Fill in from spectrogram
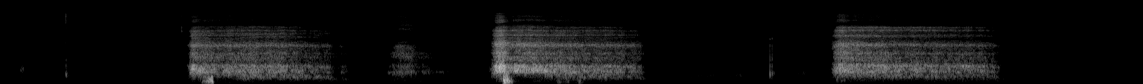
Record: {
  "exhalation_length": "11.4 s",
  "exhalation_amplitude": 12202,
  "exhalation_signal_mean_std_ratio": 0.42,
  "survey_phase": "beta (2021-08-13 to 2022-03-07)",
  "age": "18-44",
  "gender": "Male",
  "wearing_mask": "No",
  "symptom_runny_or_blocked_nose": true,
  "symptom_loss_of_taste": true,
  "symptom_other": true,
  "smoker_status": "Never smoked",
  "respiratory_condition_asthma": false,
  "respiratory_condition_other": false,
  "recruitment_source": "Test and Trace",
  "submission_delay": "1 day",
  "covid_test_result": "Positive",
  "covid_test_method": "RT-qPCR",
  "covid_ct_value": 18.9,
  "covid_ct_gene": "ORF1ab gene"
}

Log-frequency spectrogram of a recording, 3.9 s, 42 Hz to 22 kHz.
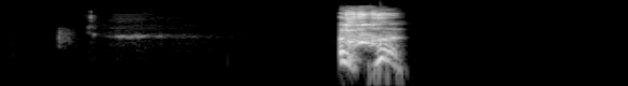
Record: {
  "cough_length": "3.9 s",
  "cough_amplitude": 30238,
  "cough_signal_mean_std_ratio": 0.23,
  "survey_phase": "beta (2021-08-13 to 2022-03-07)",
  "age": "18-44",
  "gender": "Male",
  "wearing_mask": "No",
  "symptom_fever_high_temperature": true,
  "symptom_onset": "4 days",
  "smoker_status": "Never smoked",
  "respiratory_condition_asthma": false,
  "respiratory_condition_other": false,
  "recruitment_source": "Test and Trace",
  "submission_delay": "3 days",
  "covid_test_result": "Negative",
  "covid_test_method": "RT-qPCR"
}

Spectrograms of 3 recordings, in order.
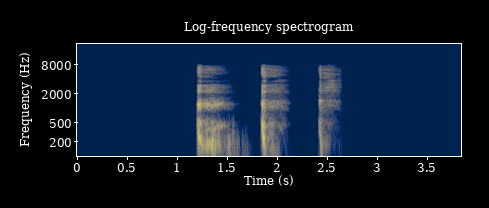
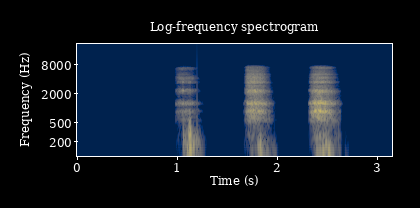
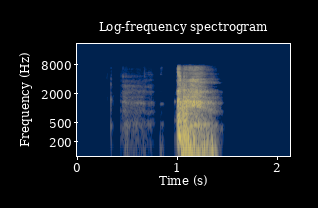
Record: {
  "three_cough_length": "3.8 s",
  "three_cough_amplitude": 31298,
  "three_cough_signal_mean_std_ratio": 0.21,
  "exhalation_length": "3.2 s",
  "exhalation_amplitude": 15895,
  "exhalation_signal_mean_std_ratio": 0.31,
  "cough_length": "2.1 s",
  "cough_amplitude": 27985,
  "cough_signal_mean_std_ratio": 0.3,
  "survey_phase": "beta (2021-08-13 to 2022-03-07)",
  "age": "45-64",
  "gender": "Male",
  "wearing_mask": "No",
  "symptom_cough_any": true,
  "symptom_runny_or_blocked_nose": true,
  "symptom_fatigue": true,
  "symptom_headache": true,
  "smoker_status": "Never smoked",
  "respiratory_condition_asthma": false,
  "respiratory_condition_other": false,
  "recruitment_source": "Test and Trace",
  "submission_delay": "1 day",
  "covid_test_result": "Positive",
  "covid_test_method": "RT-qPCR",
  "covid_ct_value": 19.1,
  "covid_ct_gene": "ORF1ab gene",
  "covid_ct_mean": 19.8,
  "covid_viral_load": "320000 copies/ml",
  "covid_viral_load_category": "Low viral load (10K-1M copies/ml)"
}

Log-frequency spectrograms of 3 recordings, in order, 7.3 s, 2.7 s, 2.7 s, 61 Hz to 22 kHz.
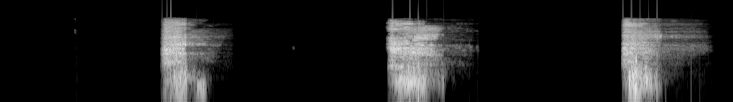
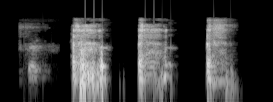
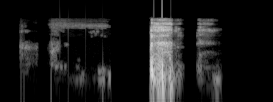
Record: {
  "exhalation_length": "7.3 s",
  "exhalation_amplitude": 32768,
  "exhalation_signal_mean_std_ratio": 0.31,
  "three_cough_length": "2.7 s",
  "three_cough_amplitude": 31777,
  "three_cough_signal_mean_std_ratio": 0.41,
  "cough_length": "2.7 s",
  "cough_amplitude": 29913,
  "cough_signal_mean_std_ratio": 0.25,
  "survey_phase": "beta (2021-08-13 to 2022-03-07)",
  "age": "18-44",
  "gender": "Male",
  "wearing_mask": "No",
  "symptom_none": true,
  "smoker_status": "Ex-smoker",
  "respiratory_condition_asthma": false,
  "respiratory_condition_other": false,
  "recruitment_source": "REACT",
  "submission_delay": "0 days",
  "covid_test_result": "Negative",
  "covid_test_method": "RT-qPCR"
}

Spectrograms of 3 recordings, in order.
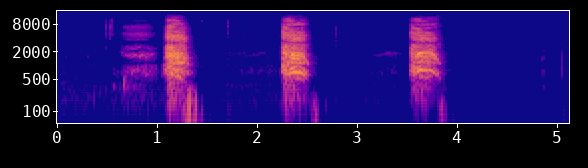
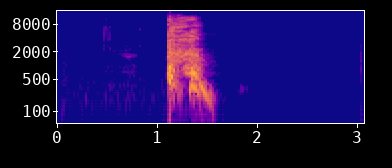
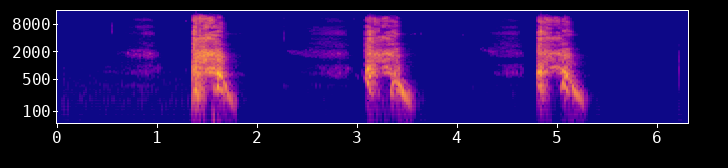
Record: {
  "exhalation_length": "5.1 s",
  "exhalation_amplitude": 22150,
  "exhalation_signal_mean_std_ratio": 0.31,
  "cough_length": "3.1 s",
  "cough_amplitude": 32768,
  "cough_signal_mean_std_ratio": 0.24,
  "three_cough_length": "6.3 s",
  "three_cough_amplitude": 29911,
  "three_cough_signal_mean_std_ratio": 0.31,
  "survey_phase": "beta (2021-08-13 to 2022-03-07)",
  "age": "45-64",
  "gender": "Female",
  "wearing_mask": "No",
  "symptom_none": true,
  "smoker_status": "Never smoked",
  "respiratory_condition_asthma": false,
  "respiratory_condition_other": false,
  "recruitment_source": "REACT",
  "submission_delay": "2 days",
  "covid_test_result": "Negative",
  "covid_test_method": "RT-qPCR",
  "influenza_a_test_result": "Negative",
  "influenza_b_test_result": "Negative"
}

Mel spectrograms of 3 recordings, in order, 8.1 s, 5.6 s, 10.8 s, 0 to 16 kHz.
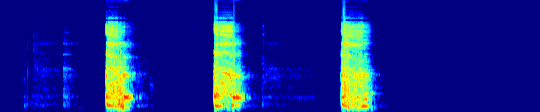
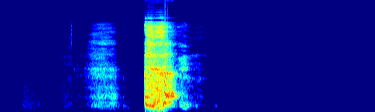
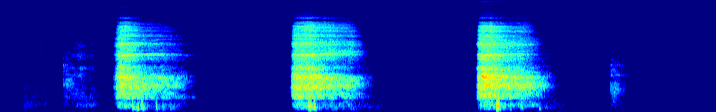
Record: {
  "three_cough_length": "8.1 s",
  "three_cough_amplitude": 31590,
  "three_cough_signal_mean_std_ratio": 0.31,
  "cough_length": "5.6 s",
  "cough_amplitude": 32768,
  "cough_signal_mean_std_ratio": 0.24,
  "exhalation_length": "10.8 s",
  "exhalation_amplitude": 13047,
  "exhalation_signal_mean_std_ratio": 0.36,
  "survey_phase": "alpha (2021-03-01 to 2021-08-12)",
  "age": "45-64",
  "gender": "Male",
  "wearing_mask": "No",
  "symptom_none": true,
  "smoker_status": "Never smoked",
  "respiratory_condition_asthma": false,
  "respiratory_condition_other": false,
  "recruitment_source": "REACT",
  "submission_delay": "2 days",
  "covid_test_result": "Negative",
  "covid_test_method": "RT-qPCR"
}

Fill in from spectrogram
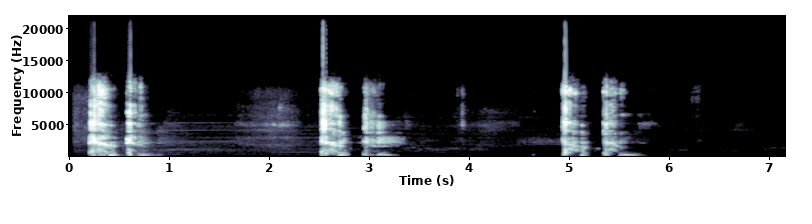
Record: {
  "three_cough_length": "7.2 s",
  "three_cough_amplitude": 32767,
  "three_cough_signal_mean_std_ratio": 0.36,
  "survey_phase": "beta (2021-08-13 to 2022-03-07)",
  "age": "45-64",
  "gender": "Female",
  "wearing_mask": "No",
  "symptom_none": true,
  "smoker_status": "Never smoked",
  "respiratory_condition_asthma": false,
  "respiratory_condition_other": false,
  "recruitment_source": "REACT",
  "submission_delay": "2 days",
  "covid_test_result": "Negative",
  "covid_test_method": "RT-qPCR",
  "influenza_a_test_result": "Negative",
  "influenza_b_test_result": "Negative"
}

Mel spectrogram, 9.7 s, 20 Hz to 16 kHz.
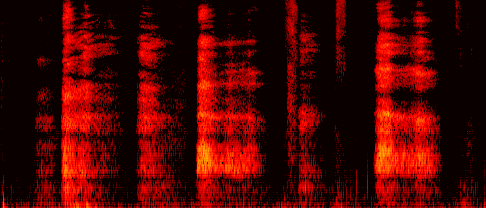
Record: {
  "exhalation_length": "9.7 s",
  "exhalation_amplitude": 647,
  "exhalation_signal_mean_std_ratio": 0.49,
  "survey_phase": "beta (2021-08-13 to 2022-03-07)",
  "age": "18-44",
  "gender": "Female",
  "wearing_mask": "No",
  "symptom_runny_or_blocked_nose": true,
  "symptom_fatigue": true,
  "symptom_headache": true,
  "symptom_change_to_sense_of_smell_or_taste": true,
  "symptom_loss_of_taste": true,
  "smoker_status": "Never smoked",
  "respiratory_condition_asthma": true,
  "respiratory_condition_other": false,
  "recruitment_source": "Test and Trace",
  "submission_delay": "2 days",
  "covid_test_result": "Positive",
  "covid_test_method": "RT-qPCR",
  "covid_ct_value": 8.0,
  "covid_ct_gene": "N gene"
}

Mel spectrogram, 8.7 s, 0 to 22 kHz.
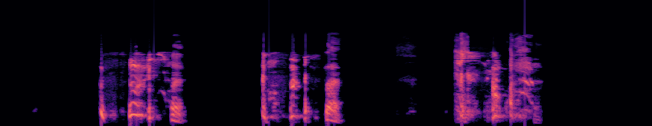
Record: {
  "three_cough_length": "8.7 s",
  "three_cough_amplitude": 28686,
  "three_cough_signal_mean_std_ratio": 0.33,
  "survey_phase": "beta (2021-08-13 to 2022-03-07)",
  "age": "65+",
  "gender": "Male",
  "wearing_mask": "No",
  "symptom_none": true,
  "smoker_status": "Ex-smoker",
  "respiratory_condition_asthma": false,
  "respiratory_condition_other": false,
  "recruitment_source": "REACT",
  "submission_delay": "4 days",
  "covid_test_result": "Negative",
  "covid_test_method": "RT-qPCR",
  "influenza_a_test_result": "Negative",
  "influenza_b_test_result": "Positive",
  "influenza_b_ct_value": 34.5
}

